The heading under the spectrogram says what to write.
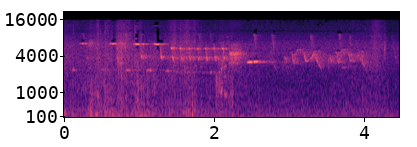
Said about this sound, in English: Yeah, who's ticking at? So we appear to have yellow warbler above us, making all that sound. Female yellow warbler.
